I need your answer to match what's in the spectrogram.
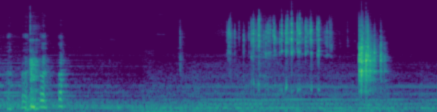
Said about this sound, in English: Okay. So, after rolling all these crazy dice here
